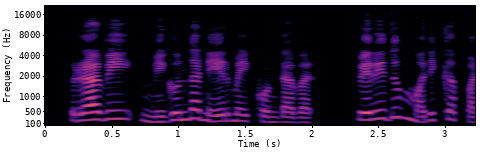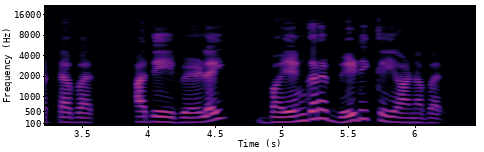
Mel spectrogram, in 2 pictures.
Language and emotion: Tamil, neutral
